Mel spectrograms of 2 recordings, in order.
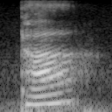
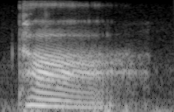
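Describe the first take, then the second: First: The vowel is held briefly. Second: The vowel is held twice as long.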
